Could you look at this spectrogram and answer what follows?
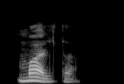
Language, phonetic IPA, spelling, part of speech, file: Russian, [ˈmalʲtə], Мальта, proper noun, Ru-Мальта.ogg
- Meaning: 1. Malta (an archipelago and country in Southern Europe, in the Mediterranean Sea) 2. Malta (the largest island in the Maltese Archipelago)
